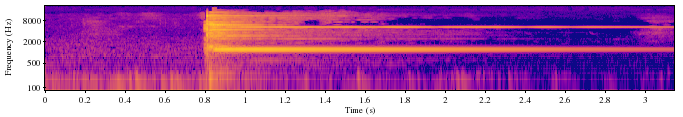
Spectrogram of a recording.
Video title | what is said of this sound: Anvils old vs harbor freight #fabrication #welding #metalworking #metalforming | It rings like a bell. That means the iron structure is very good. It's like glass.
